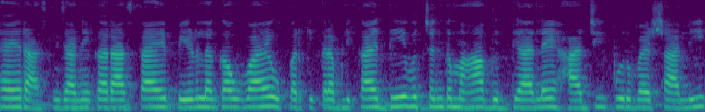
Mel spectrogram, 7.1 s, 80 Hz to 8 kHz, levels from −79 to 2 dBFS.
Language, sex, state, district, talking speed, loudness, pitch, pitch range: Hindi, female, Bihar, Vaishali, 160 wpm, -26 LUFS, 220 Hz, 210-225 Hz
